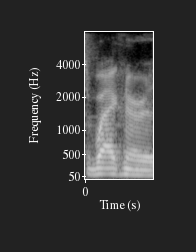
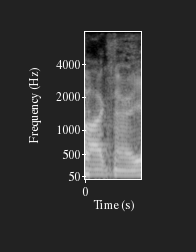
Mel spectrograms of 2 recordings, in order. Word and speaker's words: Wagner: Now, is it pronounced Wagner, Zachary? – Yes, Wagner is just fine. – I was tempted to call you Wagner, but there we go. – Wagner, yeah.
